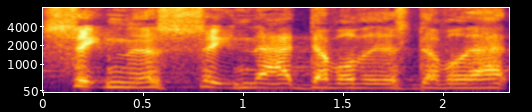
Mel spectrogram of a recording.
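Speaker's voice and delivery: low, muttered, under-the-breath mumble. Telling a story about a man nearby, imitating someone mumbling. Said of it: "He's mumbling underneath his breath".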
